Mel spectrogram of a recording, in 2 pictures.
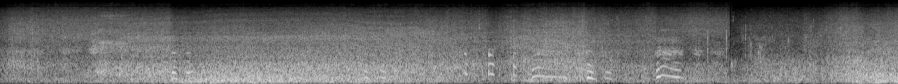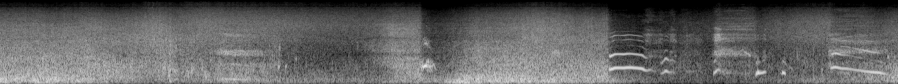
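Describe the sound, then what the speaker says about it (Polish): Ocean surf at Playa de la Mena crashes and washes in loud, rolling surges, with people's voices and brief exclamations heard over the water. "Stałam sobie tyłem i mnie fala nakryła"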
